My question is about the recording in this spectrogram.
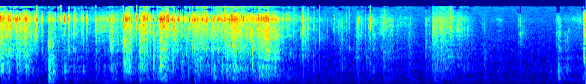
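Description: Plastic shrink wrap crinkling as it is peeled off a small cardboard box. It is dense and loud for about two seconds, then thins to a few quieter crackles.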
